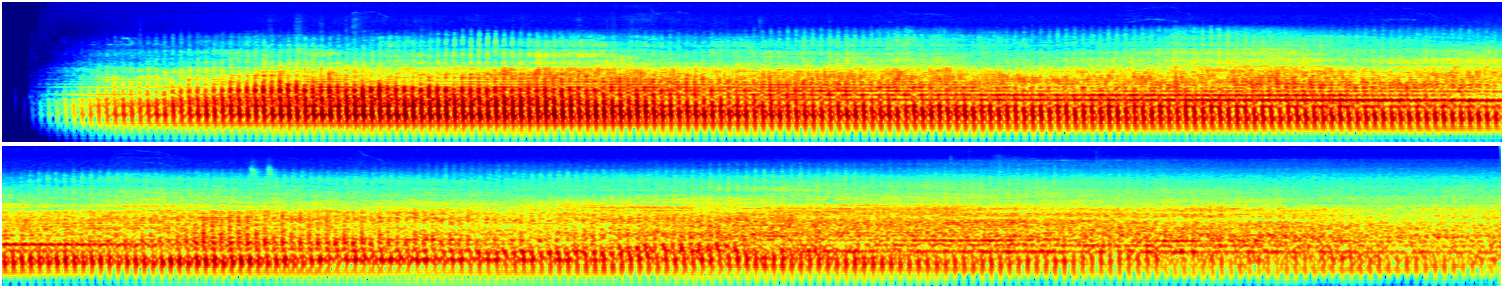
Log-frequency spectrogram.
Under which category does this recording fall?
Sound effects > Vehicles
